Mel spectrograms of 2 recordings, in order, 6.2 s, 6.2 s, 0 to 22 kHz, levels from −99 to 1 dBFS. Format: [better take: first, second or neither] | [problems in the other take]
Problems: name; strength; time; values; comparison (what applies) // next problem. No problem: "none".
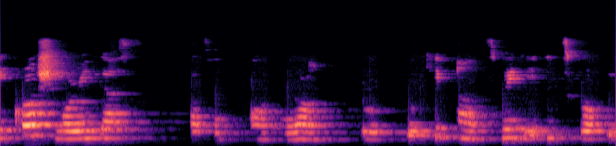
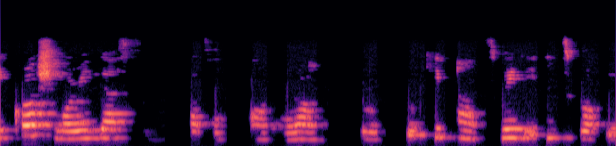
second | room echo; dies away in 0.5 s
